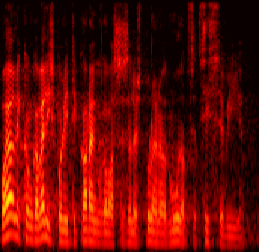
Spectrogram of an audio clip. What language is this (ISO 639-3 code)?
est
